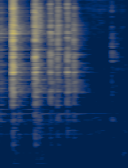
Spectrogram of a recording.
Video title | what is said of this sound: How to Fix a swivel chair. Repair a loose turntable and tighten a wobbly base | giving them a tap with my finger is how you check them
